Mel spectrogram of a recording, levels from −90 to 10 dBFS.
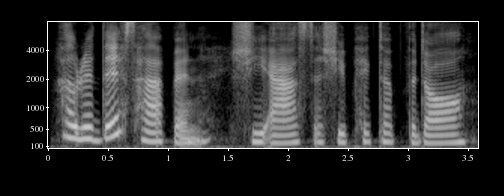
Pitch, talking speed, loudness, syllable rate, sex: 220 Hz, 200 wpm, -20 LUFS, 4.8 syllables/s, female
